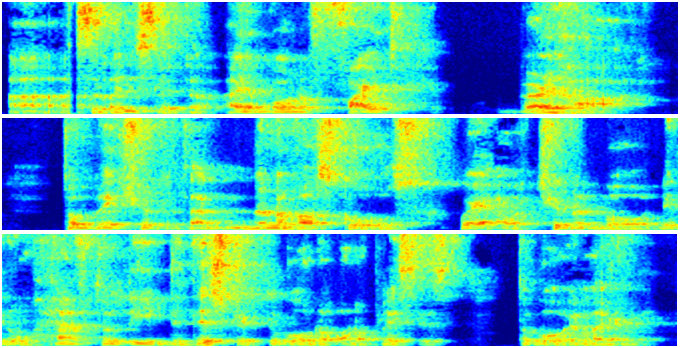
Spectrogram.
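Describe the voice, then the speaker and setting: Man, very low voice, earnest and determined, heavy room echo. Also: normal speed, a little mellow. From Liberia. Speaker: political candidate. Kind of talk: interview answers, campaign pitch. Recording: very echoey room.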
